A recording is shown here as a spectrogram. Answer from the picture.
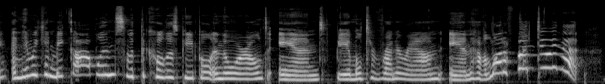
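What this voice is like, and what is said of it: Squeaky high-pitched voice. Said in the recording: “I'm sorry about my squeaky, squeaky voice.”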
